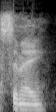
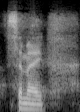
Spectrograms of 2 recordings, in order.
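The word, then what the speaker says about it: Šime: I can't I I never remember how to pronounce his name, but it's Sime. Uh the guy that's spelled like V R K S A G I O or something like that. Sime.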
